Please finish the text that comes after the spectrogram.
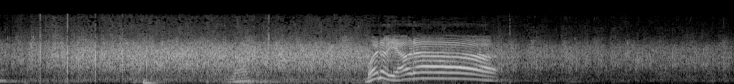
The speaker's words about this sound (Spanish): Un aplauso para los tres, por favor.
